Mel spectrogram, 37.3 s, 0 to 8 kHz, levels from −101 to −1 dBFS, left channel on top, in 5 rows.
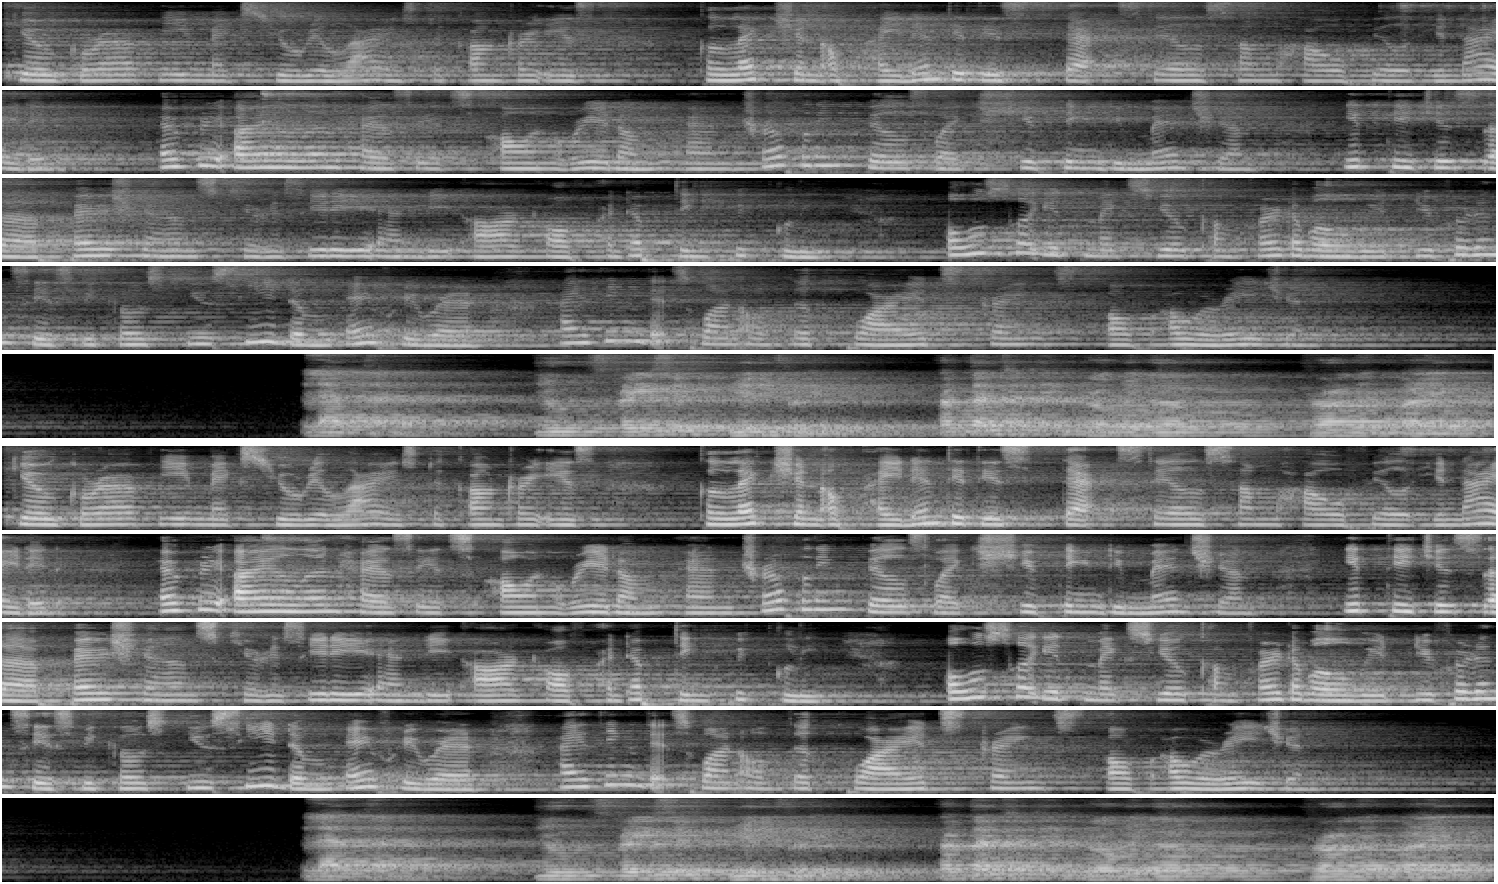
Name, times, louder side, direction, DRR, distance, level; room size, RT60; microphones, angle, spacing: voice 1, 0.0-3.1 3.5-7.8 8.3-13.7 14.2-19.1 19.7-29.0, right 4 dB, 70° right, 10 dB, 0.9 m, -24 dB
voice 2, 31.4-31.9 32.5-34.1 34.6-35.8 36.4-37.2, equal, 25° left, -2 dB, 6.8 m, -26 dB
24.5 x 21.0 x 8.1 m, 2.7 s
head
